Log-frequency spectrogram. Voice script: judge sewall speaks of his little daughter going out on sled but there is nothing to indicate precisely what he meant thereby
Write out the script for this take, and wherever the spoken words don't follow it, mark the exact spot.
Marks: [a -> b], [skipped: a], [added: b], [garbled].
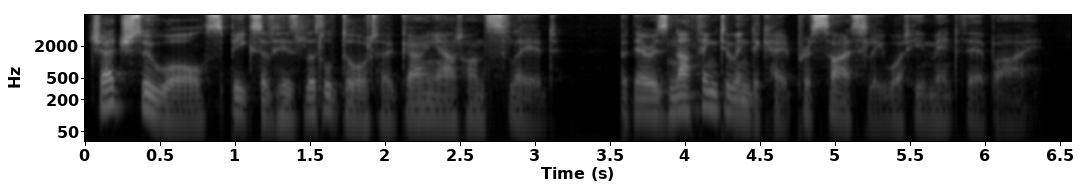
judge sewall speaks of his little daughter going out on sled but there is nothing to indicate precisely what he meant thereby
